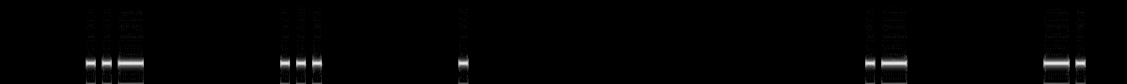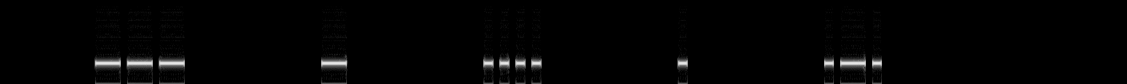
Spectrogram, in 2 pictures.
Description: Morse code, heard as a keyed tone, about 15 wpm, spaced as for 5 wpm, 1000 Hz. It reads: USE ANOTHER
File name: qotdfiles / 5wpm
